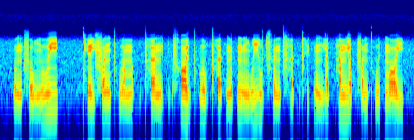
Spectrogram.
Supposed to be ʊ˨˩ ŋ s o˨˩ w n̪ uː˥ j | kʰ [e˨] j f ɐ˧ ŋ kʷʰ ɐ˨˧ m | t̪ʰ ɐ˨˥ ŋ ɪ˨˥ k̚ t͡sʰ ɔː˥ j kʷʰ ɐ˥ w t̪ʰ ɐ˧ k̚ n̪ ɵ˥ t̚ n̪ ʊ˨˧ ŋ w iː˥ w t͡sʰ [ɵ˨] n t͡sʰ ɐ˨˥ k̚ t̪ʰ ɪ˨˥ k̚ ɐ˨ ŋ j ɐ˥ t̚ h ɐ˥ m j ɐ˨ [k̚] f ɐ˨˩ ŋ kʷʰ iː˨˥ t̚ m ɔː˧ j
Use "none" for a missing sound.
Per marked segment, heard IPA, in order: e˨, ɵ˨, p̚

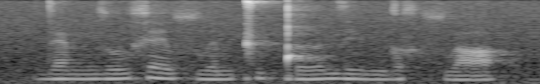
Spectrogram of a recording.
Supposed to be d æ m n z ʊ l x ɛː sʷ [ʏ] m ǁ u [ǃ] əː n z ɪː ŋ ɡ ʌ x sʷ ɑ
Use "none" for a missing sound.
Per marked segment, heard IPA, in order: ɛ, ǃ

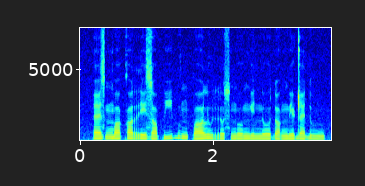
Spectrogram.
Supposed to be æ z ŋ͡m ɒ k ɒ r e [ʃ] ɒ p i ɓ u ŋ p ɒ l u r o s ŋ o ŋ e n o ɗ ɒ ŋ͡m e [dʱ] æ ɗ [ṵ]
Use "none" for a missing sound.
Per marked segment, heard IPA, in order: z, ɖ, u

